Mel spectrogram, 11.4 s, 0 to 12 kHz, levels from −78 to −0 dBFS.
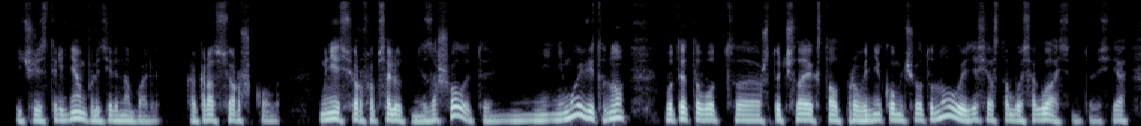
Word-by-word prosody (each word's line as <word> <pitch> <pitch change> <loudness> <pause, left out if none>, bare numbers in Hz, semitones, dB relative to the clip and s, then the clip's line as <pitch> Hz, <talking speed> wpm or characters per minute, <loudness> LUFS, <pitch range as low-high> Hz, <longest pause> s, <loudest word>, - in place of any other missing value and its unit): И 100 - -6
через 100 0 -3
3 110 +1 -2
дня 135 +6 +2
мы 125 - -1
полетели 100 +1 -2
на 100 -1 -1
Бали. 90 +1 -8 0.2
Как 95 +1 -6
раз 110 -4 +2
сёрф-школа. 100 -3 -5 0.4
Мне 125 +3 +4
сёрф 120 -3 0
абсолютно 105 -3 +1
не 90 - -4
зашёл. 140 - +1
Это 95 -3 -8
н 90 +1 -7 0.4
не 105 +1 -3
не 110 +1 -2
мой 185 +11 +4
вид. 145 -8 +2
Но 145 +5 +2 0.4
вот 115 -2 0
это 125 -1 +4
вот, 115 -3 +2 0.2
э, 105 -1 +1
что 95 - 0
человек 115 +1 +2
стал 105 -3 +1
проводником 110 +3 +1
чего-то 115 +4 -1
нового, 160 - +4
здесь 110 -1 -3
я 115 - +2
с - - -10
тобой 110 -2 0
согласен. 95 -4 0
То 90 - -15
есть 85 -3 -14
я 105 -2 -4
110 Hz, 215 wpm, -23 LUFS, 95-120 Hz, 0.4 s, Мне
